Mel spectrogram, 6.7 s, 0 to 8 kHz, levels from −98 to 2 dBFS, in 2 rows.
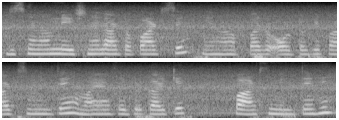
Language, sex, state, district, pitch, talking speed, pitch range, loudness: Hindi, female, Madhya Pradesh, Dhar, 230 Hz, 190 wpm, 225-240 Hz, -19 LUFS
